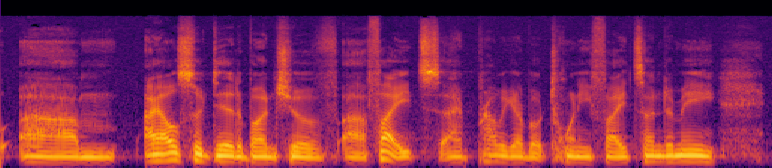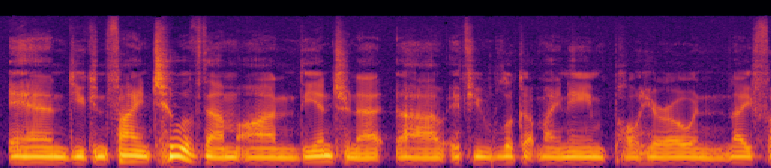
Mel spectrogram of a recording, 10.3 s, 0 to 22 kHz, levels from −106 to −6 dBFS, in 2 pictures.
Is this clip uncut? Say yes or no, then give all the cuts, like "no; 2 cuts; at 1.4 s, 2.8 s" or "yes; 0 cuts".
yes; 0 cuts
